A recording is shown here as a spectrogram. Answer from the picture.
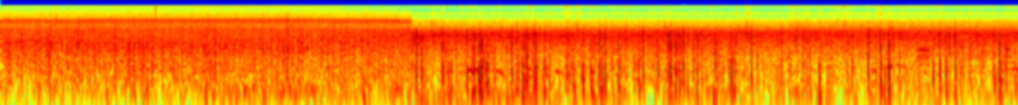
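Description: Heavy rain falling steadily, an even hiss. About halfway through, many sharp, close taps come in thick and irregular, then thin out near the end.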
